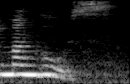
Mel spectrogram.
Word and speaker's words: mongoose: Hello everyone, your English teacher, and today we'll read the chapter The Friendly Mongoose. The pronunciation is Mongoose.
